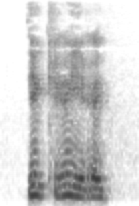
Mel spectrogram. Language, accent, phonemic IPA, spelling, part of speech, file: French, Canada, /de.kʁi.ʁe/, décrirai, verb, LL-Q150 (fra)-décrirai.wav
- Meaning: first-person singular future of décrire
